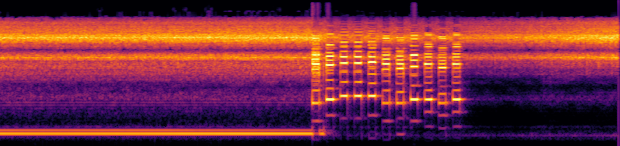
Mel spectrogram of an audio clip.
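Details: Fire alarm digital communicator dialing out over a conventional phone line: a steady handshake tone, then about ten quick touch-tone bursts and a fainter closing kiss-off tone, with slight echo from the line. A normal report going through.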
